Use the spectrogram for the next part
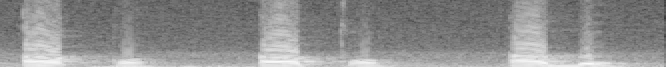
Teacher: جب ان ساکن ہو تو ان کے ادائی میں آواز مخرج سے ٹکرا کر لوٹتی ہے، آواز باؤنس کرتی ہے، ریباؤنس کرتی ہے. اس کو ہم تفصیل سے پڑھ چکے ہیں، جیسے اق، اط، اب.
